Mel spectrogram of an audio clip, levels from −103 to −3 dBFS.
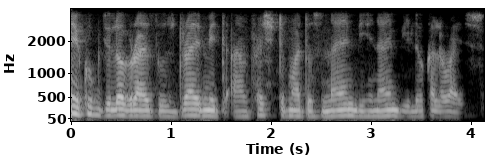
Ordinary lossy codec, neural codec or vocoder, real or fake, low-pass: Opus, 64 kbps; none; real; 3.6 kHz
